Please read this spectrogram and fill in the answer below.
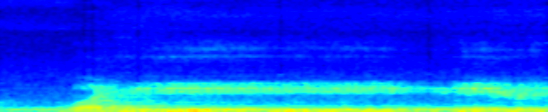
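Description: A man's voice chanting a Syro-Malabar liturgical chant, starting about half a second in and holding long, drawn-out notes.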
